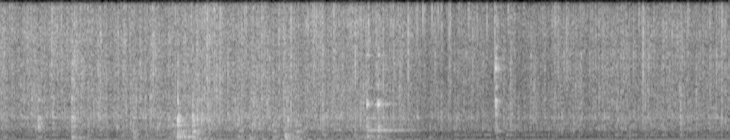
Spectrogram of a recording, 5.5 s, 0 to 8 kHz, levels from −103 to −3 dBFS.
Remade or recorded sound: recorded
